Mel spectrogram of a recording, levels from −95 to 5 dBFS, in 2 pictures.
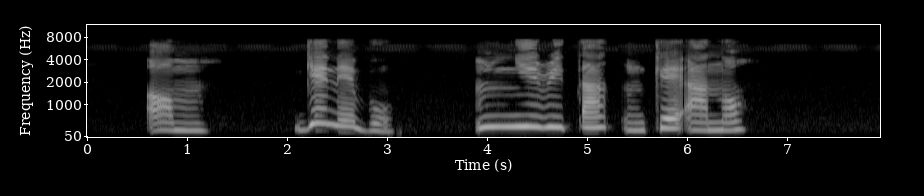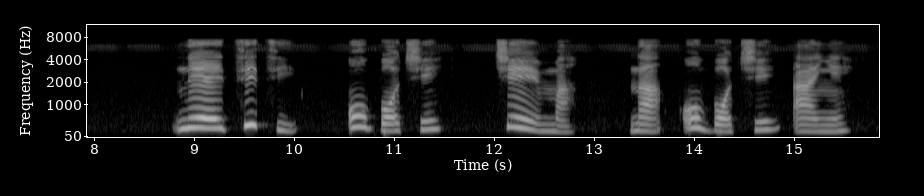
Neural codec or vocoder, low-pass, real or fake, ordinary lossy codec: none; 7.2 kHz; real; none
